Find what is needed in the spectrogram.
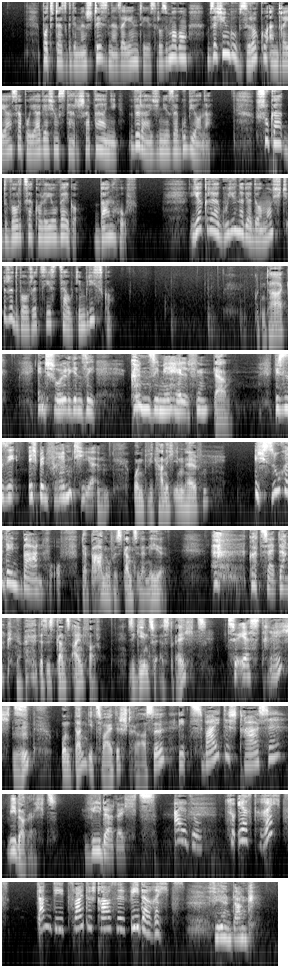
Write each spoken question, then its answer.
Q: Jak reaguje na wiadomość, że dworzec jest całkiem blisko?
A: Dzięki Bogu, słyszymy z jej ust.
